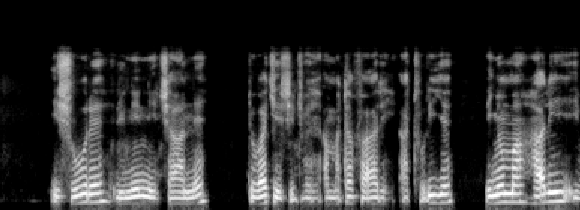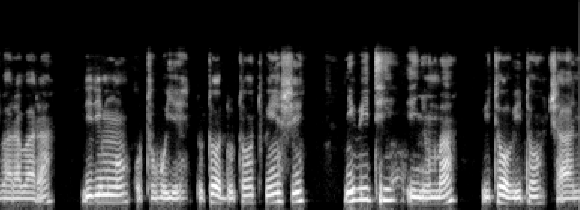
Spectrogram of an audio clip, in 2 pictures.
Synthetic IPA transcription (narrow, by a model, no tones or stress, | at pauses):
iʃuːɾe̞ɾininit͡ʃaːne̞ | ɾɟo̞ːβaciʃid͡ʒwe̞a̰matafaːɾia̰tʰuɾije̞ | iɲumaɦaɾiḭβaɾaβaɾa | ɾiɾimŋo̞utuβuje̞duto̞duto̞twiːnʃi | niβitʰiiɲuma | βito̞βito̞t͡ʃaːne̞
